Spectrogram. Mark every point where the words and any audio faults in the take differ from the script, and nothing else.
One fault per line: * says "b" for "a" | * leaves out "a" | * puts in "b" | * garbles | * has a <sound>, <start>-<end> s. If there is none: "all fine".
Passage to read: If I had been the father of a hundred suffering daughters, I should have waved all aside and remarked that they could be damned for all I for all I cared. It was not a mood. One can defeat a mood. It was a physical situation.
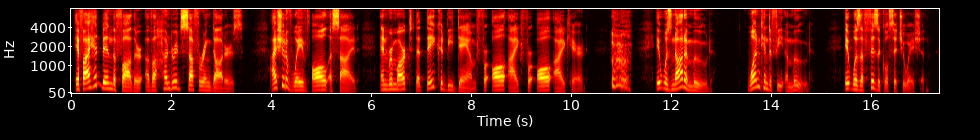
* has a throat clearing, 10.8-11.2 s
